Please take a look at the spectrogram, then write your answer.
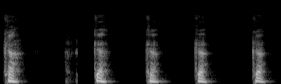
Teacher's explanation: completely stops the airstream in its passage from the lung to the mouth, then releases it, an air explosion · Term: plosive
